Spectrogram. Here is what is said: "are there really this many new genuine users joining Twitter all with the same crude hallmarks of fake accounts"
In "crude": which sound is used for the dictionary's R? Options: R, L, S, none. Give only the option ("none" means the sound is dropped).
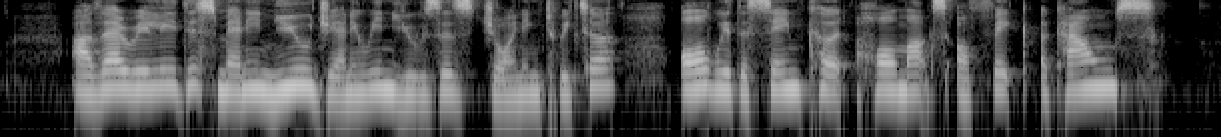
none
